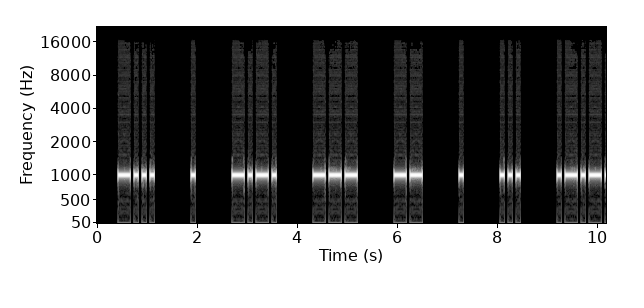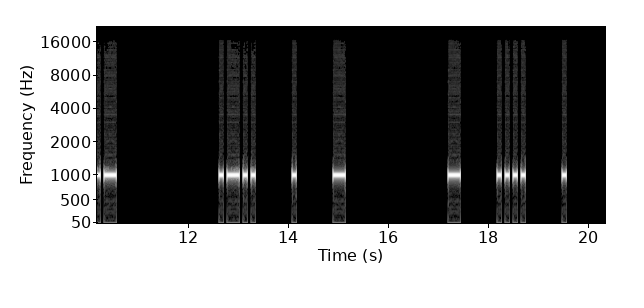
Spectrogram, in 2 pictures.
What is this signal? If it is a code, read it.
Morse code, heard as a keyed tone, about 15 wpm, spaced as for 8 wpm, 1000 Hz. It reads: BECOMES. LET THE
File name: qotdfiles / 8wpm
